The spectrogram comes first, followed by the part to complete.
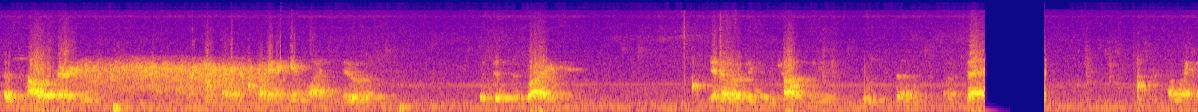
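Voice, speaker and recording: A man talking from jail on a prison phone call, rambling and halting with lots of fillers. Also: fairly low pitch, a bit bright. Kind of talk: casual phone conversation. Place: jail cell. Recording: distant echoey jail phone line with faint noise.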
